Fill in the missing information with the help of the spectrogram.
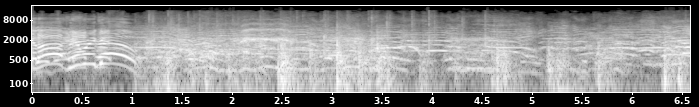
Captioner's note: crowd cheering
